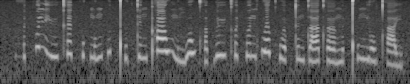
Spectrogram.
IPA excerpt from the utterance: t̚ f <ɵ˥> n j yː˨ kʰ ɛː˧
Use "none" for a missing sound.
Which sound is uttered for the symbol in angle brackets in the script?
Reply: ɵ˥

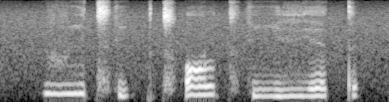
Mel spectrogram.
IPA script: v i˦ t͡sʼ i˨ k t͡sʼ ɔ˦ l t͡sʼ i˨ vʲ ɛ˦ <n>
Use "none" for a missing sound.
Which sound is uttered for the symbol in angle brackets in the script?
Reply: t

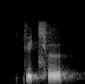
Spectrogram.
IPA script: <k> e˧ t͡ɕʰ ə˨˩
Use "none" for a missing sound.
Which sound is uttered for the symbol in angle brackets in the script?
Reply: k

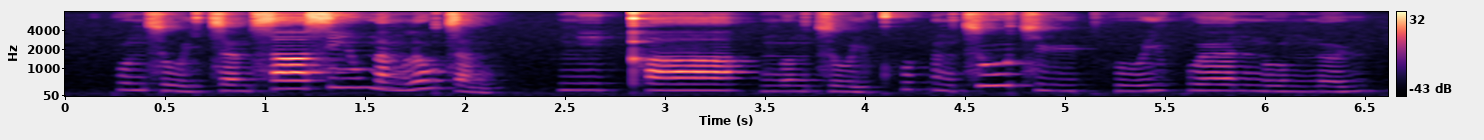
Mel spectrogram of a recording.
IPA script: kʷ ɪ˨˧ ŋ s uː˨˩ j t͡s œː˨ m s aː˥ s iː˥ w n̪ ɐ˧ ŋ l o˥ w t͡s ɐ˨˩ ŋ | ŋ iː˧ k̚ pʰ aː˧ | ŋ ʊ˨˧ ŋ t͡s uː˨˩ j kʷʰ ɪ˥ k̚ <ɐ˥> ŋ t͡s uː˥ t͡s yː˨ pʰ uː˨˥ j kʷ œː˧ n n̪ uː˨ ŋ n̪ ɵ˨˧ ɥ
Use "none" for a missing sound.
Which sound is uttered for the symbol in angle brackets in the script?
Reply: ɐ˨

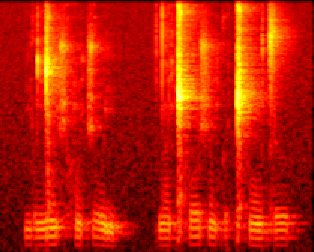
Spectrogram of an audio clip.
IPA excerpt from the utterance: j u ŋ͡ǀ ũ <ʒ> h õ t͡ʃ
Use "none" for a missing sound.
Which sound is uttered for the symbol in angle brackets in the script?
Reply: ʃ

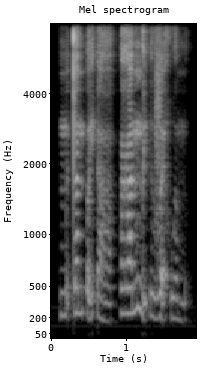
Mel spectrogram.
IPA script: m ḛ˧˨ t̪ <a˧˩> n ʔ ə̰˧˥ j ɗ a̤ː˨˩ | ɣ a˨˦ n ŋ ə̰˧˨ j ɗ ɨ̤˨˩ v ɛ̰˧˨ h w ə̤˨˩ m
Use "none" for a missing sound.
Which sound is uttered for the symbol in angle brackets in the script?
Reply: a˧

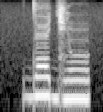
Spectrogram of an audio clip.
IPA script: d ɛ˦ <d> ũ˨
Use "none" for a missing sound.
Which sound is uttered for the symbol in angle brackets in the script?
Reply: d͡ʑ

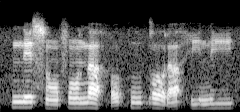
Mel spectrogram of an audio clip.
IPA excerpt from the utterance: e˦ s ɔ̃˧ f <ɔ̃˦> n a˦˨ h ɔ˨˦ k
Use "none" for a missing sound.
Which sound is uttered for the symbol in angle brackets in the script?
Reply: ɔ̃˦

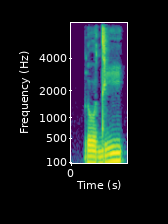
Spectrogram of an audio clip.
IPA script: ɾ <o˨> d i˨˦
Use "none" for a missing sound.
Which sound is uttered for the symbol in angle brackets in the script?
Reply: o˨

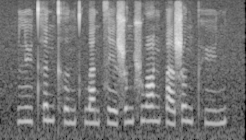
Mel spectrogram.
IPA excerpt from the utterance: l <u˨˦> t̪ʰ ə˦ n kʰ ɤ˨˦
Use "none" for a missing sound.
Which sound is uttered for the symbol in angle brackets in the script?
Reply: y˨˦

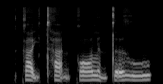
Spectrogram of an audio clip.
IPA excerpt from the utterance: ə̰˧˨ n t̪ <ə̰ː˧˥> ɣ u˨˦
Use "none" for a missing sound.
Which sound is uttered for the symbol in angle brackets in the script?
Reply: ə̰ː˧˥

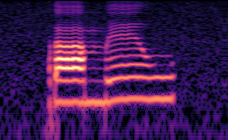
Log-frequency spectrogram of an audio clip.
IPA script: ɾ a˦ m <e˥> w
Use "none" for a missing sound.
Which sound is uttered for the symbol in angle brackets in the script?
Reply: e˥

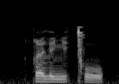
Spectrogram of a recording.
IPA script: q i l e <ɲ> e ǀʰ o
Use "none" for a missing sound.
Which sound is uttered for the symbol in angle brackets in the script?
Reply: ɲ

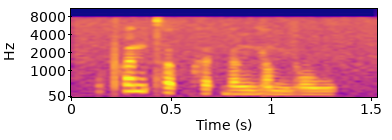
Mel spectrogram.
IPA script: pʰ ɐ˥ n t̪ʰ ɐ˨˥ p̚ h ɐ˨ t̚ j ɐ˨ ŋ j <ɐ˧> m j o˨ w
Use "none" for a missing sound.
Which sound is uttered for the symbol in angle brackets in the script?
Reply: ɐ˨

